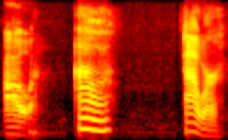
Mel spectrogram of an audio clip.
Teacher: Miren, un triptongo, la A, la U y la schwa. A, U, schwa, hour.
